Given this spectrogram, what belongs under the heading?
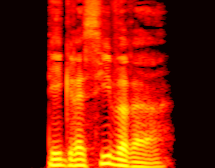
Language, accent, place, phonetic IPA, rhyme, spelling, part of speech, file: German, Germany, Berlin, [deɡʁɛˈsiːvəʁɐ], -iːvəʁɐ, degressiverer, adjective, De-degressiverer.ogg
- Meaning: inflection of degressiv: 1. strong/mixed nominative masculine singular comparative degree 2. strong genitive/dative feminine singular comparative degree 3. strong genitive plural comparative degree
